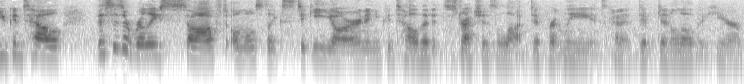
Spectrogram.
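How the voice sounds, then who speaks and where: Fairly quick speech in an American accent, ordinary pitch variation, and noticeable background noise. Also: woman. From US Midwest, Michigan. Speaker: vlogger and crafter. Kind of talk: casual vlog monologue. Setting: home vlog space. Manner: halting.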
